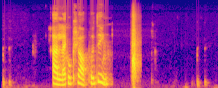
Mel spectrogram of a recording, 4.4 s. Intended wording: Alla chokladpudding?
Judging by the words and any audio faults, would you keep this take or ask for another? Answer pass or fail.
fail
